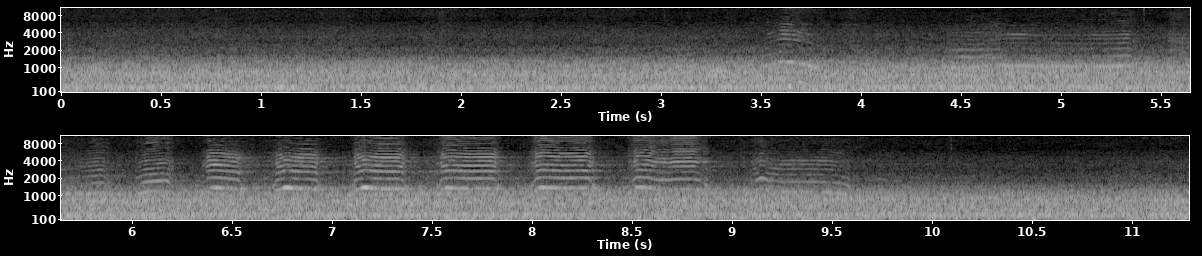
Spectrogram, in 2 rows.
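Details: Black-tailed gulls near a home in Yokohama, Kanagawa, Japan, on 8 August 2015 give a burst of nasal, mewing, cat-like calls in quick succession over a steady roar of surf or wind.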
